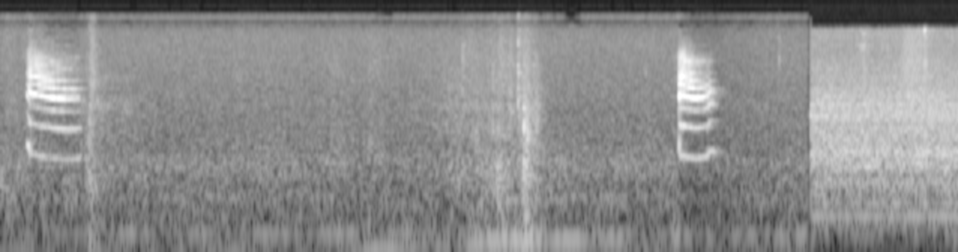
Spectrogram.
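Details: Domestic cat meowing: two short, sharply descending harmonic meows about five seconds apart, with quiet background and a burst of broadband noise at the end.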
